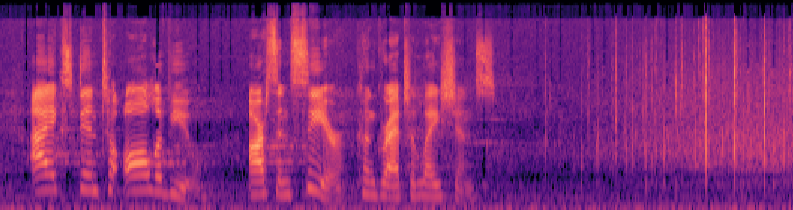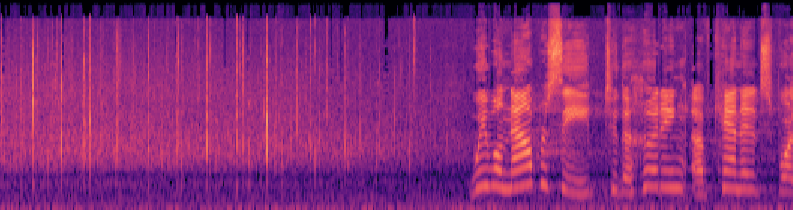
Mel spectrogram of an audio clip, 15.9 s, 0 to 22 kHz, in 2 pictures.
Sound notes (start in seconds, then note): 5.7 applause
